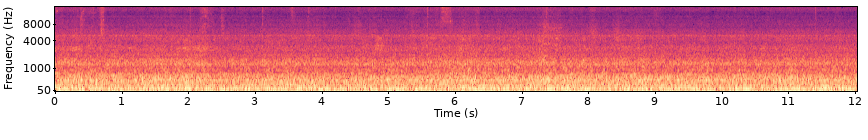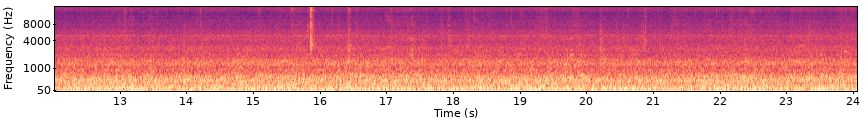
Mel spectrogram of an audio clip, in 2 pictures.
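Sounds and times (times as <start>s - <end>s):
aircraft cabin engine rumble: 0.0s - 24.0s.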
